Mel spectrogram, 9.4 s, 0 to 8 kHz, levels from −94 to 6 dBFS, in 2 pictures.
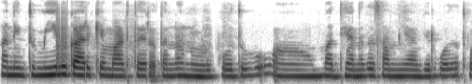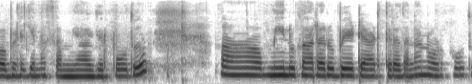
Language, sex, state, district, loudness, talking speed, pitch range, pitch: Kannada, female, Karnataka, Dakshina Kannada, -19 LUFS, 100 wpm, 195-220 Hz, 205 Hz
